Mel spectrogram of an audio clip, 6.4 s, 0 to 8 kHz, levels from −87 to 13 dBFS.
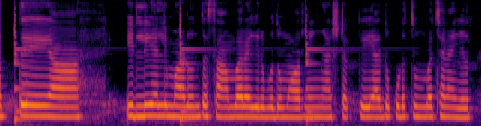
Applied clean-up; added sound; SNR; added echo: none; Dishes, pots, and pans; 17 dB; none.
